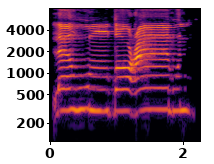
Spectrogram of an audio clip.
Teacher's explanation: Ketika membaca mim sukun berhadapan dengan to, maka mim sukun dibaca jelas, juga tidak memantul.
